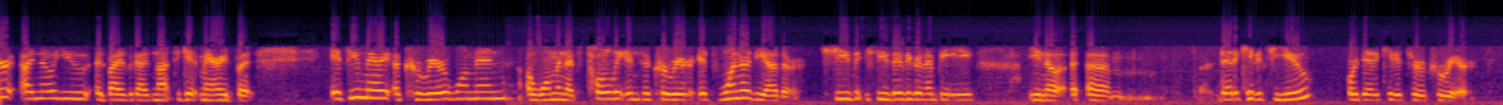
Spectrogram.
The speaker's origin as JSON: {"language": "English", "region": "Lima", "country": "Peru", "said": "I am from Lima, Peru."}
